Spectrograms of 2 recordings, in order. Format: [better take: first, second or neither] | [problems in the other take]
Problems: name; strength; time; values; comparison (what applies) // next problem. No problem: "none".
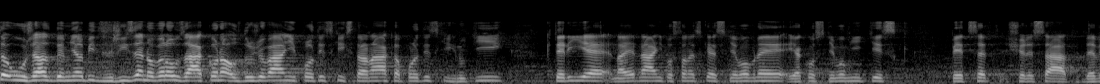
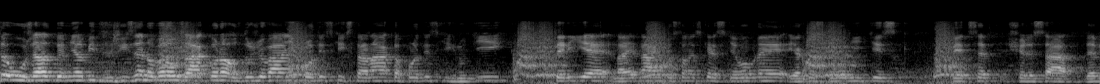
first | background sound (Bark); 9 dB below the speech // room echo; dies away in 0.4 s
